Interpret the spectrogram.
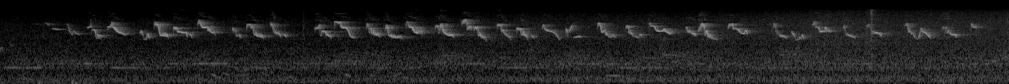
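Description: Songbird singing a long, quick run of high chirping notes that rise and fall. It starts about half a second in and stops just before the end, over a faint steady hiss.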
